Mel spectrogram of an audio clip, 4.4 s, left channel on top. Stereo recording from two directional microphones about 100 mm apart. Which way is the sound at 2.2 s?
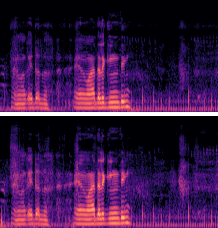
10° left (ahead or behind).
